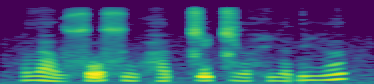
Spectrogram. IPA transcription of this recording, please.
la˧˩w so̰˧˥su˧˩ ha˨˩t̚t͡ɕɛ̰˧˥t͡ɕɨ˨˩ə̯hi˨˩ə̯ ɗi˨˦ə̯

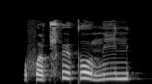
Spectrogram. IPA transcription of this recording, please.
fɤ˨˩ʈ͡ʂʰɻ̩˥˨ t̪o˥˨ʊ̯ n̪i˦n

